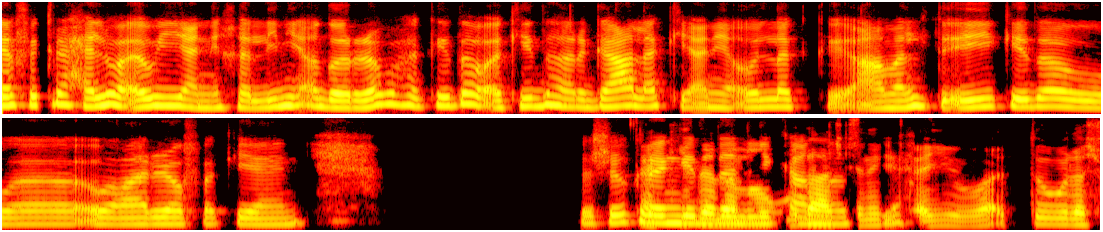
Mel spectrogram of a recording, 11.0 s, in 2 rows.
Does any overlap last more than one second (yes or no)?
yes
